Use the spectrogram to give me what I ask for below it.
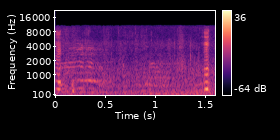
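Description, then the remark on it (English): A grazing goat, kept alongside horses and chickens, bleats in short, nasal cries, with a faint call at the start and two louder bleats near the end over a steady outdoor background. “Grazing goats, horses, and chickens.”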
